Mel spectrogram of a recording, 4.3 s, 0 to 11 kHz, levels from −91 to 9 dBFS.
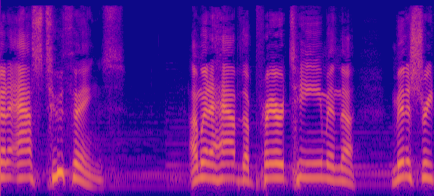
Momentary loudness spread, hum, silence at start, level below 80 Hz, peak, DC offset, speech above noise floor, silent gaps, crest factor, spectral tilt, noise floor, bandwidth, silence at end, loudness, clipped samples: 9 LU; none; 0 s; -78 dBFS; -8 dBFS; under 0.1%; 31 dB; none; 20 dB; -4 dB/octave; -56 dBFS; 10.5 kHz; 0 s; -25 LUFS; under 0.1%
